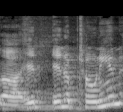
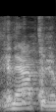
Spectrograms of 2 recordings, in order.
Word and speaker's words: inaptonym: I learned the definition to inaptonian. Is that correct? Did I pronounce that right? Aptonym. Aptonym. Inaptonym.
